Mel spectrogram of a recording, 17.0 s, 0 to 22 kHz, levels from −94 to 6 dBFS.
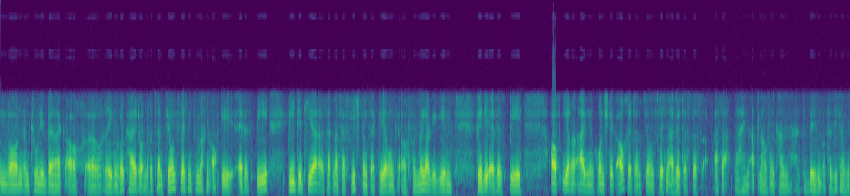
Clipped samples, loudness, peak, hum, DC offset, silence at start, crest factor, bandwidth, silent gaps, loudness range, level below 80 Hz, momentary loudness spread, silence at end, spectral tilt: under 0.1%; -19 LUFS; 0 dBFS; none; under 0.1%; 0 s; 18 dB; 3.9 kHz; none; 5 LU; -50 dBFS; 11 LU; 0 s; -10 dB/octave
